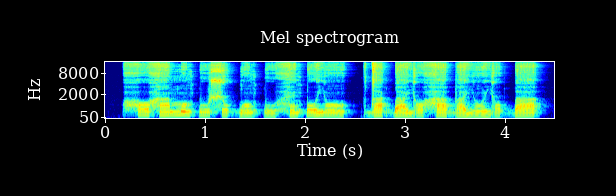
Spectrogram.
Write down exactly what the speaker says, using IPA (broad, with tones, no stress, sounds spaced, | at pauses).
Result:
h ɔ˦ h ã˦ m ɔ̃˦˨ k͡p u˧ ʃ o˦ ɡ͡b ɔ̃˧ k͡p u˨ h ɛ̃˧ k͡p o˦ j ɔ̃˦˨ | d a˦ ɡ͡b a˧ j ɔ˦ h a˦ b a˧ j ɔ̃˨ j ɔ˧ ɡ͡b a˦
